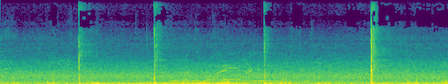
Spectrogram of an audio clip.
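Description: A ball is kicked with sharp thuds outdoors.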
